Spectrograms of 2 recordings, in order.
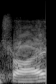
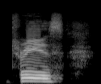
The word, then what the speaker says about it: trie: going to talk about trees and i'm going to talk about these things um so i'll call this tri but the true pronunciation is tree uh it's it's part of the word retrieval historically all right so what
